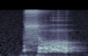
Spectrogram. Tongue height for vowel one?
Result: mid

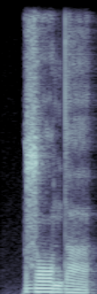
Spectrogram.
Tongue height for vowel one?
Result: mid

